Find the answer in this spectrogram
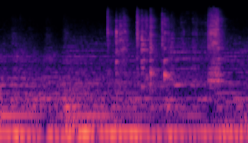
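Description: Metal spoon scraping and clinking against a small tin can and spreading pizza sauce on dough, with a few short scrapes about a second in. Background music plays steadily underneath.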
